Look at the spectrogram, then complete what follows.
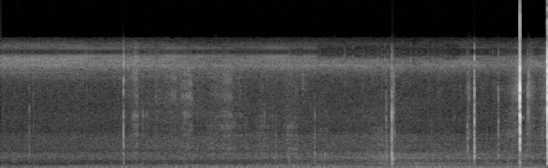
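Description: Camera handling noise as the camera is moved and set down: a steady low rumble with a few sharp clicks and knocks, the loudest near the end.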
